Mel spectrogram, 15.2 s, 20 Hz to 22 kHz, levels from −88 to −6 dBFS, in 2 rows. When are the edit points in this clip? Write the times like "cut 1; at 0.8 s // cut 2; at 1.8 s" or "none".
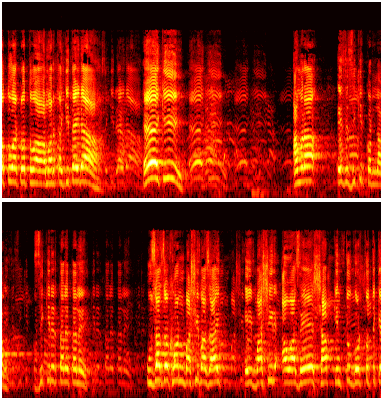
cut 1; at 1.2 s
